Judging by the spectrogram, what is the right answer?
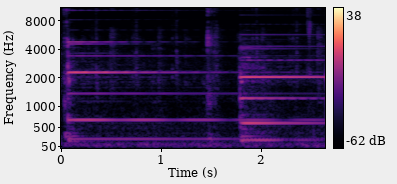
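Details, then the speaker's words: Slow-running Seth Thomas mantel clock, after bending the hammer arms: chime notes ring with a clear, sustained tone and no deadening, showing the hammers are now properly adjusted. "sounds more of a clear tone."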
